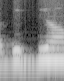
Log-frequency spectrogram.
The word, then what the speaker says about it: विद्या: विद्या में upon the को पढ़ते हैं ना इसमें द और य का उच्चारण होता है। इसमें द आधा रहेगा और य पूरा रहेगा।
